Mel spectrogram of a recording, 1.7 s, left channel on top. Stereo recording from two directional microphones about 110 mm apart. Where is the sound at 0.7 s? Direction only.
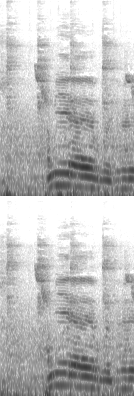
30° left (ahead or behind).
